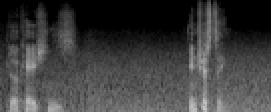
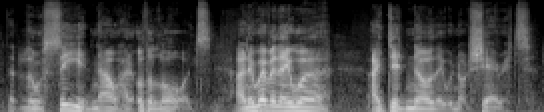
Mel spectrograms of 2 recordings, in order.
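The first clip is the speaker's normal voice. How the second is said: storytelling sea captain; 2 semitones lower than usual. Acted. Captain recalls the voice at sea, ominous yarn. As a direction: spin an eerie tale, lightly in character. Captain continues his tale.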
